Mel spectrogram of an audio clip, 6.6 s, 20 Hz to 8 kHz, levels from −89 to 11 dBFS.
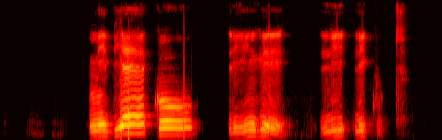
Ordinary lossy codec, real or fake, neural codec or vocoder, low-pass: Opus, 24 kbps; real; none; 7.2 kHz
